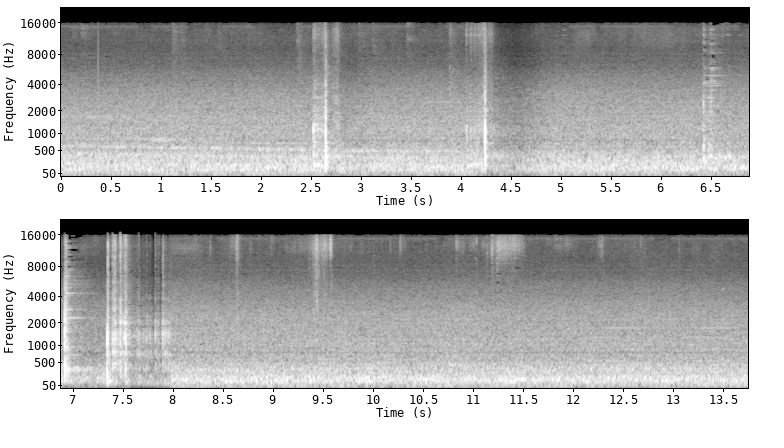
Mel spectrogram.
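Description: Kitchen knife cutting king oyster mushrooms on a plastic cutting board: four sharp knocks of the blade meeting the board within the first eight seconds, over a steady room hiss. Quieter handling follows as the pieces are torn into strips by hand.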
